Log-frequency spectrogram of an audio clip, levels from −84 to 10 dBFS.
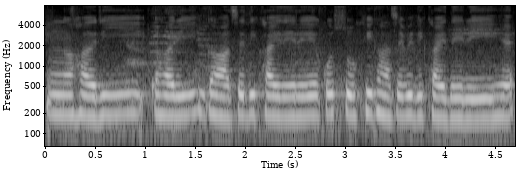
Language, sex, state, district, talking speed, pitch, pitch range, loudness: Hindi, female, Uttar Pradesh, Hamirpur, 205 wpm, 185 Hz, 175-190 Hz, -18 LUFS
